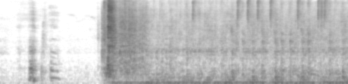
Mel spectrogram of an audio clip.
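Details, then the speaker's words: Peugeot Speedfight moped after CDI wiring repair, no electric start: a kick, then the small two-stroke catches at once and settles into a buzzing, slightly uneven idle; it starts and runs. "so here we go in it no electric start so it's gonna be kick start"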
